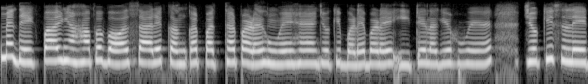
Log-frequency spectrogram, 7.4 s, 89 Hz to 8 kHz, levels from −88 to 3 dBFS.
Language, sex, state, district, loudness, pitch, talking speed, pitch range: Hindi, female, Uttar Pradesh, Budaun, -14 LUFS, 280 Hz, 205 wpm, 265-295 Hz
